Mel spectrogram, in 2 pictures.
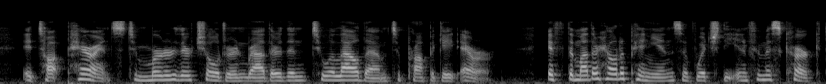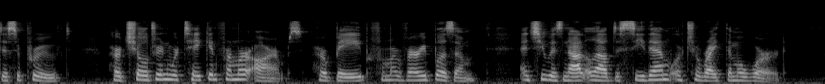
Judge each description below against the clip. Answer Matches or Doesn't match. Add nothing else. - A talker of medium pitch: Doesn't match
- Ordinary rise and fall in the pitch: Matches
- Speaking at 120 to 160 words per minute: Doesn't match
